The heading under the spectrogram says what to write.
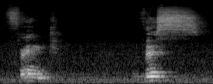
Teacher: the tip of the tongue is inserted between the upper and lower teeth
